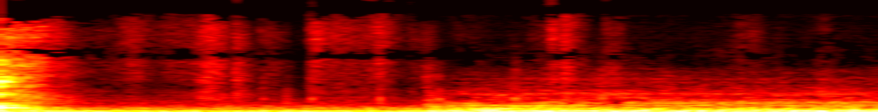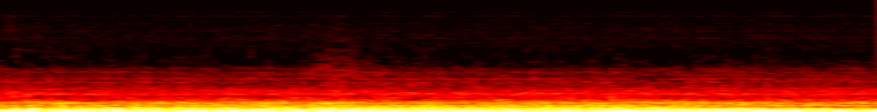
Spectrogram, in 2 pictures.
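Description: A low, steady rumble of background noise, a little louder from about two seconds in.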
